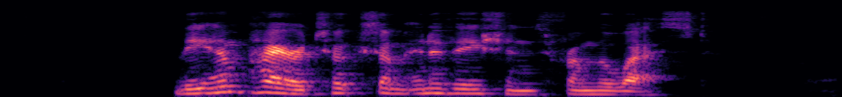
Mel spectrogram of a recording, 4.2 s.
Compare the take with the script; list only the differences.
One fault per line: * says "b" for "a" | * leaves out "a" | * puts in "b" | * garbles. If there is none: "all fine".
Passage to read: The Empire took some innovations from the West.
all fine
